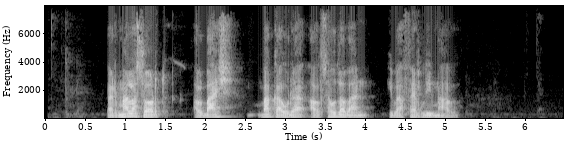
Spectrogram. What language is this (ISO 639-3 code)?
cat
